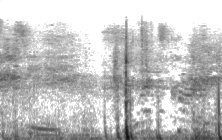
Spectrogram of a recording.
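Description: A single sharp thump just past the middle, over faint voices in the background.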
